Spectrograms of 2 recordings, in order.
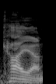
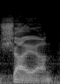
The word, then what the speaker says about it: Cheyenne: Sorry, I keep pronouncing it Cayenne rather than Cheyenne.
